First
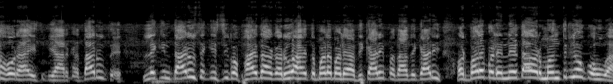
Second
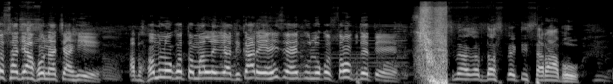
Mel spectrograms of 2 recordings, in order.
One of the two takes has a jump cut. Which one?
second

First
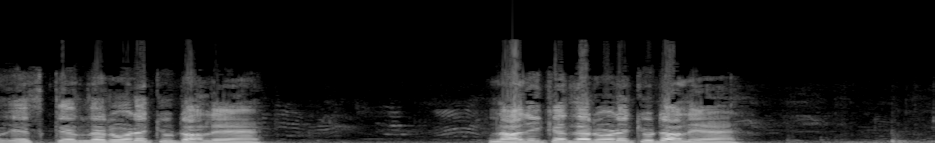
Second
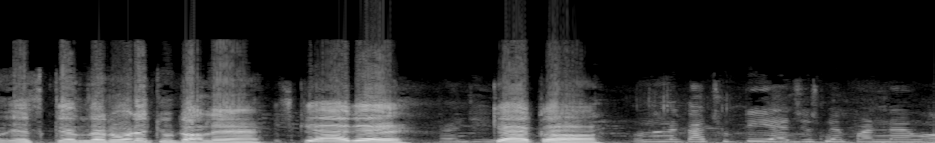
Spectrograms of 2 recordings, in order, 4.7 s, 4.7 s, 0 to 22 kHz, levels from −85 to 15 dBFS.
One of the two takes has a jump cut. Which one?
second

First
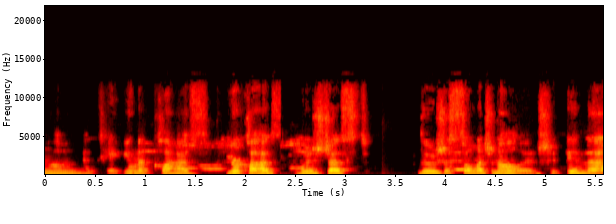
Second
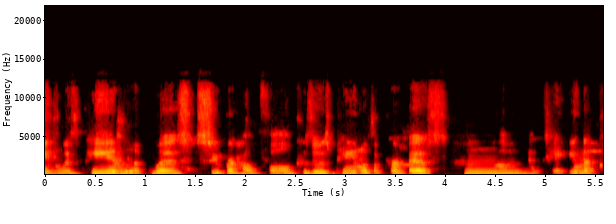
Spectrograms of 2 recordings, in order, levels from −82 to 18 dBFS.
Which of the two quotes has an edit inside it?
first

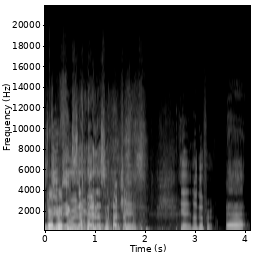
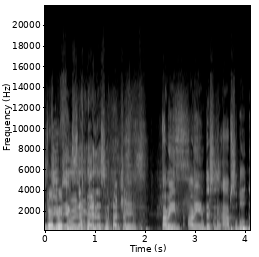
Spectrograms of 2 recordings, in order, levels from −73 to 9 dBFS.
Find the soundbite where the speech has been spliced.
second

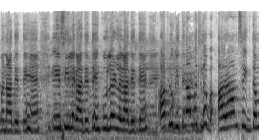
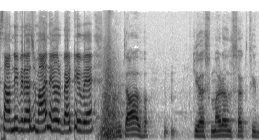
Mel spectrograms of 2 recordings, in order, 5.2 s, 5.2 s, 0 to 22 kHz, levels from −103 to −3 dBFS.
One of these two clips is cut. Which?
second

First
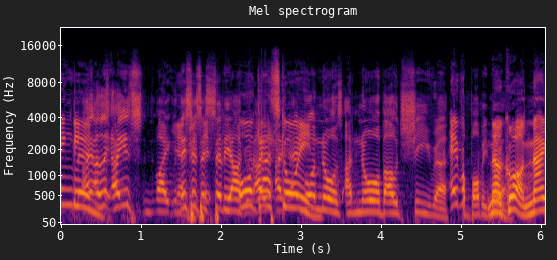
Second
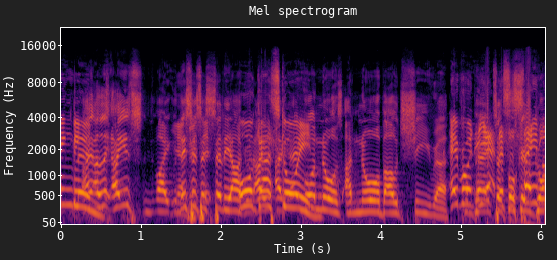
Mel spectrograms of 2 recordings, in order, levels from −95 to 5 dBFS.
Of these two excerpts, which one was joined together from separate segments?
first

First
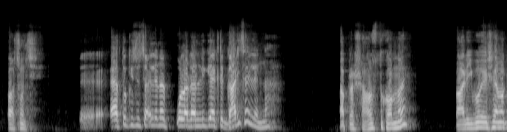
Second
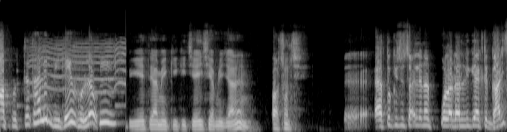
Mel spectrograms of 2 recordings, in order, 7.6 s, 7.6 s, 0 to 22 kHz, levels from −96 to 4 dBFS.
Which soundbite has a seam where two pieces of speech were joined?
second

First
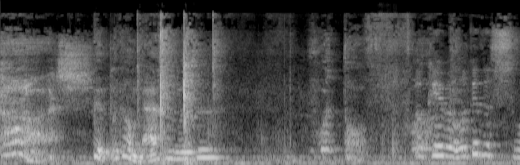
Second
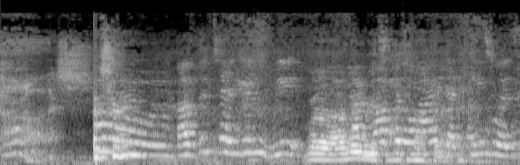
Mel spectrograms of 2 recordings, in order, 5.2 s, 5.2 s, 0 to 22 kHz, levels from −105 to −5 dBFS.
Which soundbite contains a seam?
second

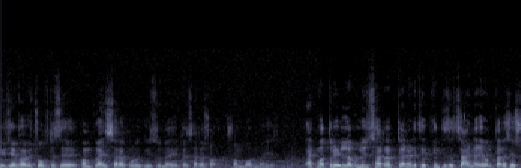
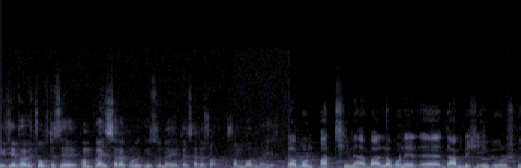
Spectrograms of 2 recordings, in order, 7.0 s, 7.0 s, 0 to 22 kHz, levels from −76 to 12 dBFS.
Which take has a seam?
second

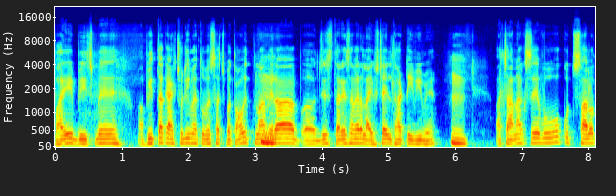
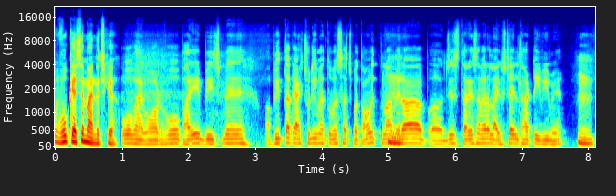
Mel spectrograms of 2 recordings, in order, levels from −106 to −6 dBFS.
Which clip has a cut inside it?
second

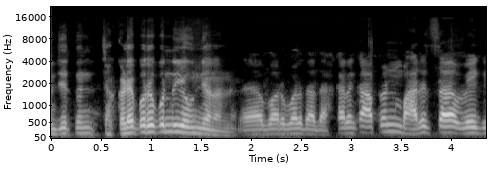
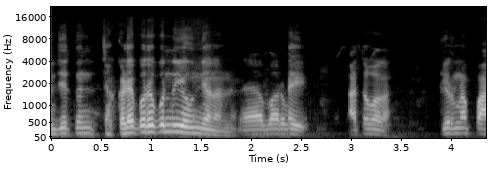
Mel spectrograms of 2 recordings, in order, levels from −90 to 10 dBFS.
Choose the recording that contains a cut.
second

